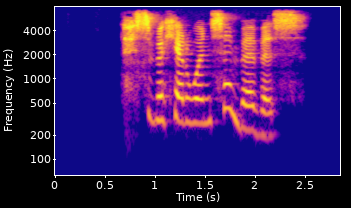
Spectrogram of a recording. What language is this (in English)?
Kabyle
